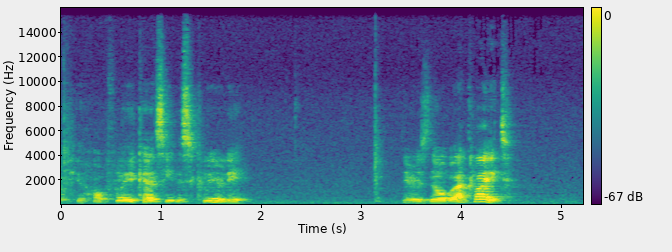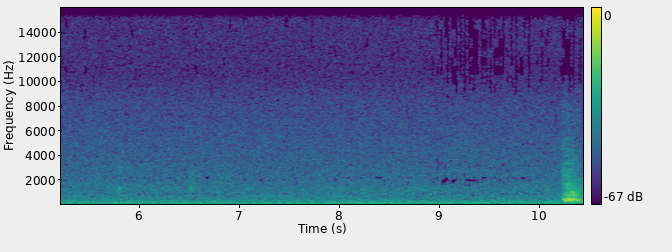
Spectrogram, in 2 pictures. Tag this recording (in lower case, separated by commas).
speech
